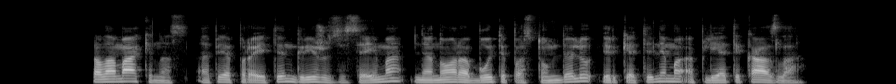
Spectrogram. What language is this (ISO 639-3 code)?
lit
